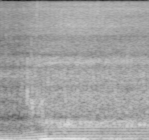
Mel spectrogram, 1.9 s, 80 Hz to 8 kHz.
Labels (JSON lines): {"label": "anthrophony, boat engine", "recorder": "SoundTrap 300"}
